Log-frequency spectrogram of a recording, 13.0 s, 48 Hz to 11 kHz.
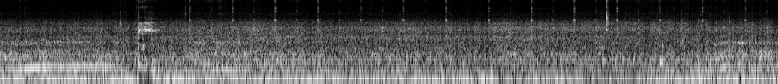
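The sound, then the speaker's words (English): Steady, loud road rumble and engine drone of a car driving along a city street as the driver switches lanes and slows down by at least 10 miles an hour, with faint regular ticking clicks running through most of it and no talking. “You just switched into the lane in front of you, so you had to slow down at least 10 miles an hour because he decided to not only pull in front of you, but he did it without his fucking signal!”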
